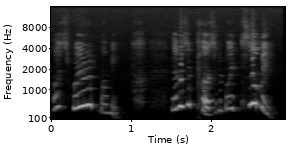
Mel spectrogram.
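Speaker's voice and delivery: put-on high, loud child's voice; pleading to be believed; insistent little boy. A narrator's reading. Boy swears to Mummy about the tummy person, high.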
